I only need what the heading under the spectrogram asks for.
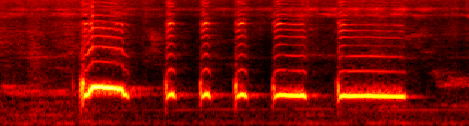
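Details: Bangkok-type zebra dove singing actively, a lure for other doves: one phrase opening with a loud rising-falling coo, then four short staccato coos, ending in a drawn-out steady note, low hum behind.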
